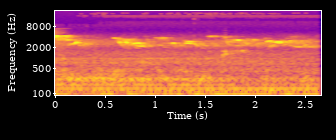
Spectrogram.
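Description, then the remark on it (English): Birds chirp outdoors in the morning in Elkins, West Virginia, a small town in a valley of the Allegheny Mountains, a string of light calls repeating over a steady low background rumble of light traffic. No one speaks. “I can hear the birds a lot better, and I'm sure the wildlife probably enjoys that.”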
